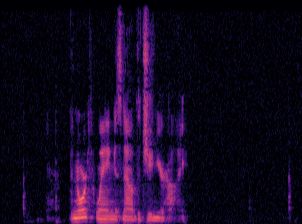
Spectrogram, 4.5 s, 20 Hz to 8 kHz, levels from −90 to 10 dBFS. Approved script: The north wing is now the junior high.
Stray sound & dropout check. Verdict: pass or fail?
pass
